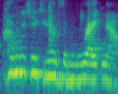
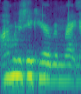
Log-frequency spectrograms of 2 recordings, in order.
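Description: First: Imitating the manager. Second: Eager hurry to fix it; fast, hurried manager. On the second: Retold or imitated. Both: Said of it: "and she's like".

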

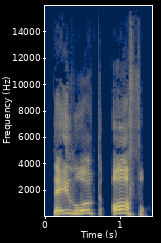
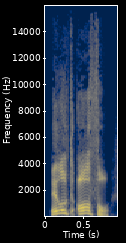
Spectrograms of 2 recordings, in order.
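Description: First: Slower, with awful leaned on hard; They looked awful, slow and pointed, weight on awful; stress on awful. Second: Said in the usual way. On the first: Real, not acted. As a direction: drag it out and land on awful. Repeats it for emphasis.

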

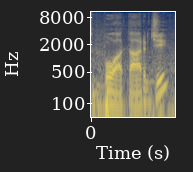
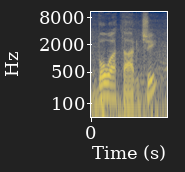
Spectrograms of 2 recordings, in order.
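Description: First: Boa tarde as BO-ah TAR-jee; Portuguese boa tarde. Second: Boa tarde said again, higher and slower; repeated boa tarde. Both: Shown as a demonstration.

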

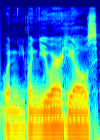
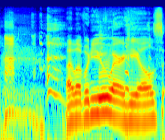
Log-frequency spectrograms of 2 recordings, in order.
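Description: First: Said in the usual way. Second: "you" drawn out, higher and louder; slow, lean hard on "you" in "I love when you wear heels"; stress on you. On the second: Shown as a demonstration. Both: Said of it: "had to catch myself there".

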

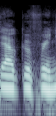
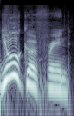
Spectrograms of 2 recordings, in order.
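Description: First: Said in the usual way. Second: YOUR pushed higher and louder; stress on YOUR. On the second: Real, not acted. Host handing over to co-host's good friend, stress on "your". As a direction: lean hard on "your" as the correction.

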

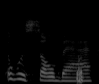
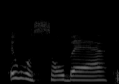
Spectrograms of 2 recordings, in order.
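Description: The two takes are said the same way.

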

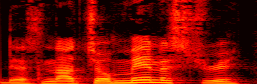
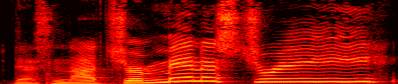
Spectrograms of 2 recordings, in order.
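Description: First: Said in the usual way. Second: "ministry" sung out high and slow; sassy high repeat. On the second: Real, not acted. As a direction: lift "ministry" way up, drawn out.

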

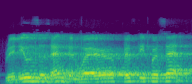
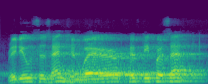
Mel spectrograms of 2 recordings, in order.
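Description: The two takes are said the same way.

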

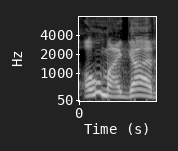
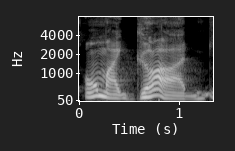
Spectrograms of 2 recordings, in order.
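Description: First: Higher-pitched mock scream at modest volume; half-voiced, higher retold shriek. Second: Slow, drawn-out "oh my God"; stretched-out mock gasp of disbelief; retold shocked exclamation. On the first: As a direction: imitate a girl crying out in shock. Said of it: "she screams louder than Parker". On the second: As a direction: imitate a girl's stunned cry without shouting. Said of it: "like that".

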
